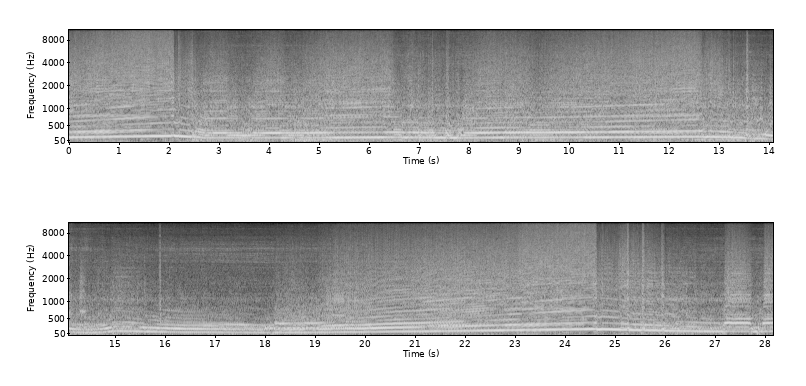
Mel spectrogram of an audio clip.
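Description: Onboard engine of a Seven-style open sports car lapping a circuit: the engine note holds high along a straight, drops as the car slows for a corner about halfway through, climbs steadily as it accelerates out, and drops again near the end.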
